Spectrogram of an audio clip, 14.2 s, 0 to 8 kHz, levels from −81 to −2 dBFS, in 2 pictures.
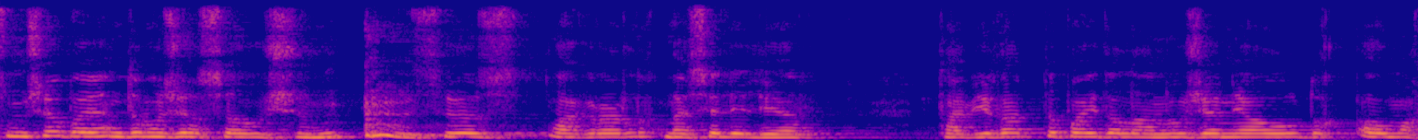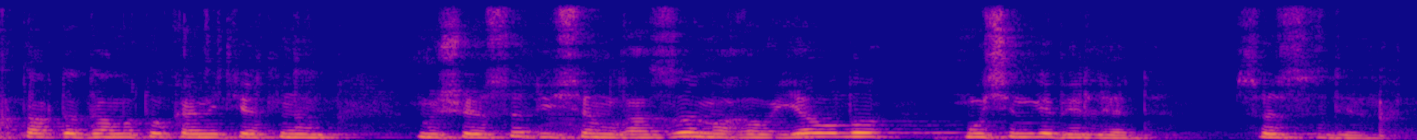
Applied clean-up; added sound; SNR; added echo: none; none; none; reverberation time 0.3 s.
